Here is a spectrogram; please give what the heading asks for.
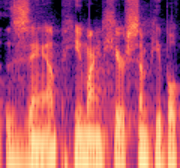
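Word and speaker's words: XAMPP: at something we call zamp you might hear some people call it xamp either one really works there's no official pronunciation but most people do zamp and you'll see actually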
